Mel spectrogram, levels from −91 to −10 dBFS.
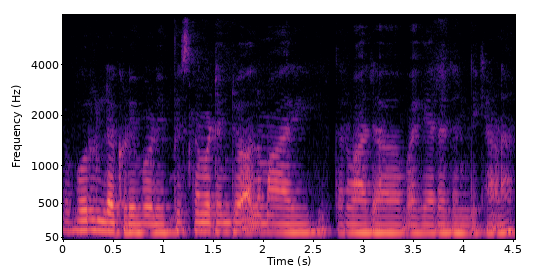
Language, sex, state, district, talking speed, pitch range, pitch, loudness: Garhwali, male, Uttarakhand, Tehri Garhwal, 160 wpm, 110-120 Hz, 110 Hz, -37 LUFS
